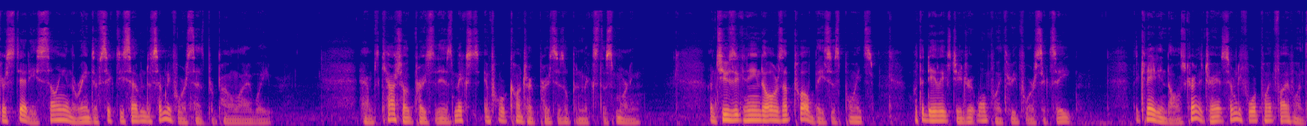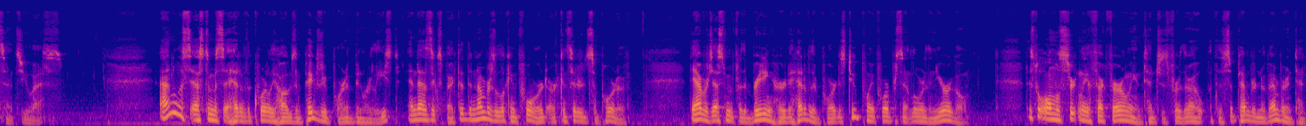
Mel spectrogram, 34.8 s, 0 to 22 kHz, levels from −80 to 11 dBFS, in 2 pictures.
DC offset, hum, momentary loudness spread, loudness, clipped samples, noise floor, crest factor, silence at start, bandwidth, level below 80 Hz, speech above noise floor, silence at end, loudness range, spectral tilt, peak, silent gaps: under 0.1%; none; 15 LU; -23 LUFS; under 0.1%; -54 dBFS; 20 dB; 0 s; 16.5 kHz; -44 dBFS; 31 dB; 0 s; 6 LU; -6 dB/octave; -4 dBFS; none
